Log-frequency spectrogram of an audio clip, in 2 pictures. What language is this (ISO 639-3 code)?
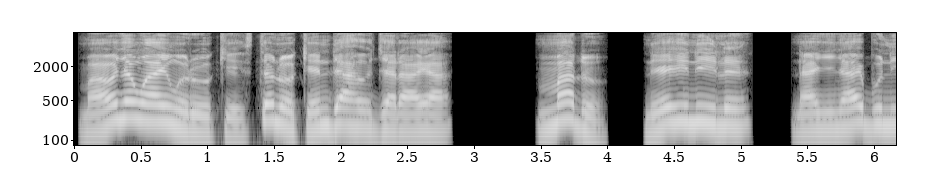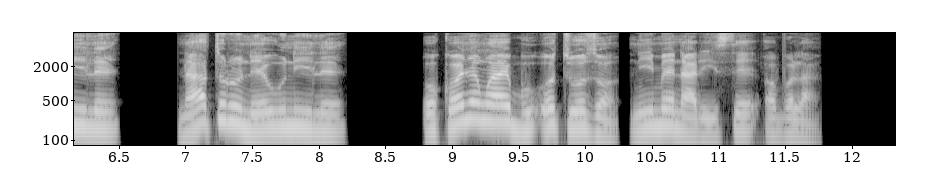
ibo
